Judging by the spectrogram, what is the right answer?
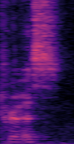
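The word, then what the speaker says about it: Crish: it's c r i s h chish chis pronounced Chris got you okay for sure um so yeah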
